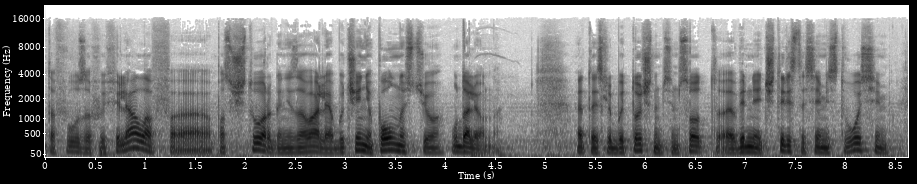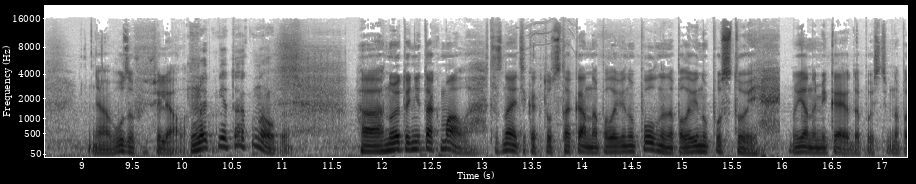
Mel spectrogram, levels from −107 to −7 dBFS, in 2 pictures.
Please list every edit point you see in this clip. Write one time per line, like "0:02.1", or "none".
0:16.0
